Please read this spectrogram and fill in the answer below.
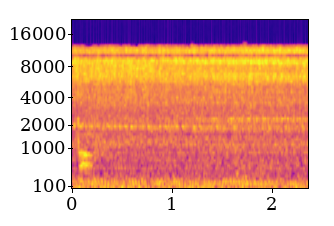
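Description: Steady low drone of an idling engine.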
